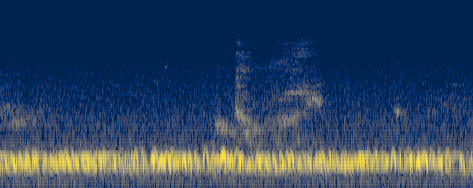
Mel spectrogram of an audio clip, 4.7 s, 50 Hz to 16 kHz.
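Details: A continuous low bubbling chorus of black grouse fills this April 2023 lek recording from Tiveden, Sweden, with a hoarse hiss and thin whistles briefly above it.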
